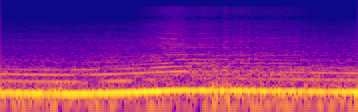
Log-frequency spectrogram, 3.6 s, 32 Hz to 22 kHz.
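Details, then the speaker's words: Audi S3 with Milltek catback exhaust, engine revving: tinny metallic rattle riding on the revs, coming from inside the muffler; owner unsure what inside may have broken. "Ce son vient directement en fait du silencieux. Du coup je sais pas ce qui se passe à l'intérieur, je sais pas s'il y a des trucs qui se sont pétés entre guillemets."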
